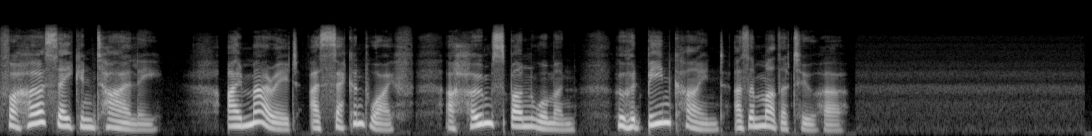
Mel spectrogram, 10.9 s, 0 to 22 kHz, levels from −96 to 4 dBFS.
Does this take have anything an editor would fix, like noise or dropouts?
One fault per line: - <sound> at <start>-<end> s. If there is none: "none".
none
